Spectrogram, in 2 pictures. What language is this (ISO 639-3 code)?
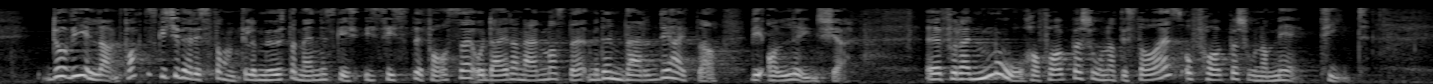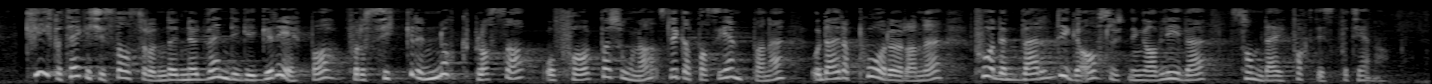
nno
